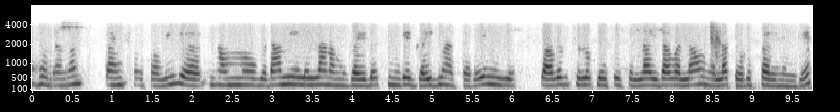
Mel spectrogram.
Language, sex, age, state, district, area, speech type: Kannada, female, 18-30, Karnataka, Gadag, rural, conversation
